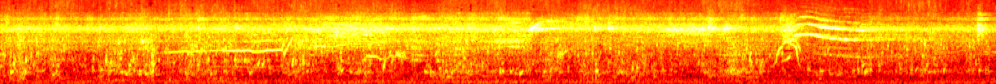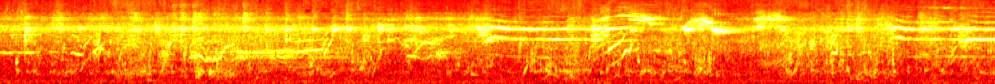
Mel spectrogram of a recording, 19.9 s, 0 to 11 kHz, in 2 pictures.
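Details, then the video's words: Dolphins and orcas underwater, from a 1989 stereo recording: thin, sliding whistles that rise, fall and bend, scattered through the stretch over a dense crackle of clicks and hissing water noise. "The Enchanting Sounds Of Dolphin Song (Dolphins & Orcas)"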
